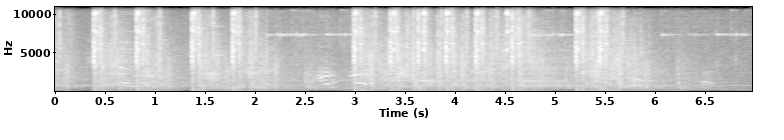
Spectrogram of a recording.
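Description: Rapid gunfire bursts in the Tomb Raider video game, repeated volleys of sharp shots in a steady run over a continuous game soundscape, loud and close.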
